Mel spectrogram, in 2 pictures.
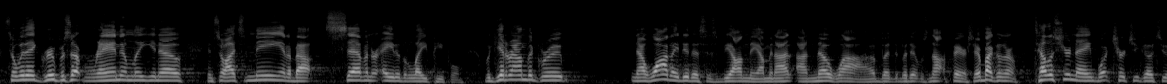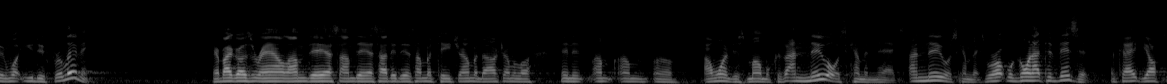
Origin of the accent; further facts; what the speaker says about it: Mississippi, United States; now in Baton Rouge, United States; I'm from Mississippi. I've lived in Baton Rouge for maybe 2 years. I don't know anything about Louisiana.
